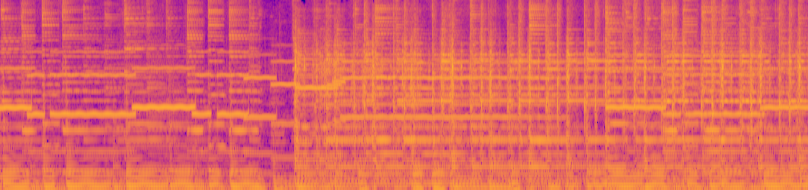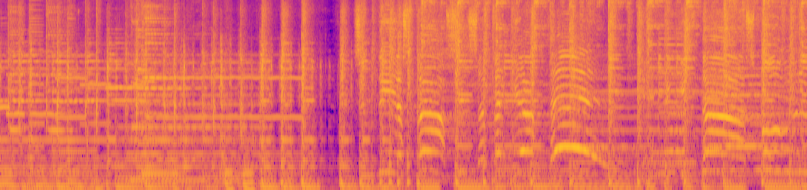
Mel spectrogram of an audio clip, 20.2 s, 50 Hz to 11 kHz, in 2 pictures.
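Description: A 1960s Spanish pop song plays loud and continuous, with a full band sound and steady beat, briefly dropping out for an instant before carrying on.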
